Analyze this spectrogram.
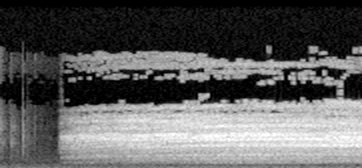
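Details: A male pet Moluccan cockatoo lets out one long, harsh, rasping screech, likened to a dinosaur roar, that starts abruptly after a brief quiet moment and holds steady and loud to the end.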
